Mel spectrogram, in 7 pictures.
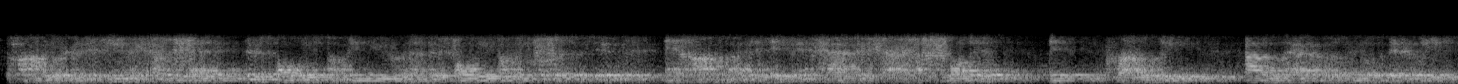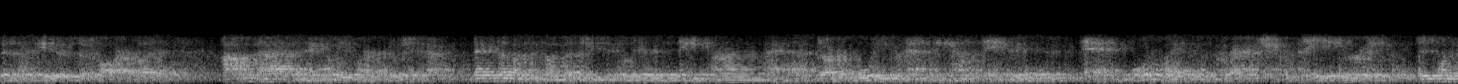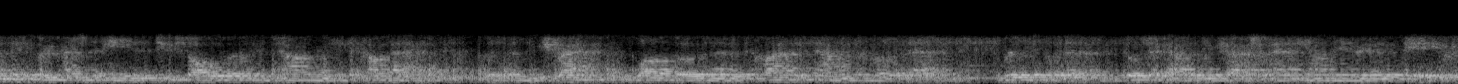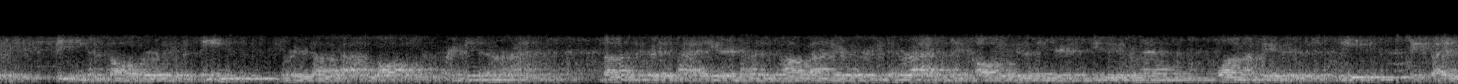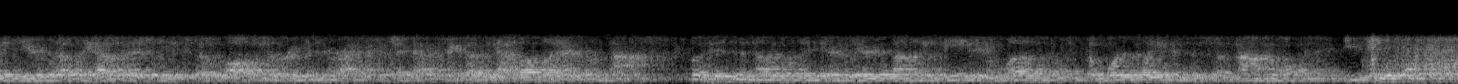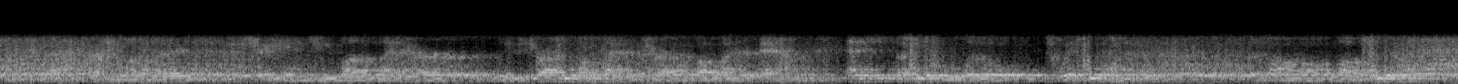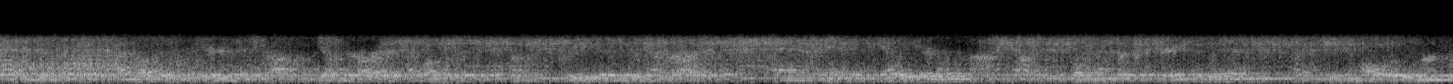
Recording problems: phone-call audio; poor line
room echo; strong; dies away in 1.1 s
off-mic speech; far
squashed, flat; somewhat
machinery noise; loud; throughout; 5 dB below the speech

